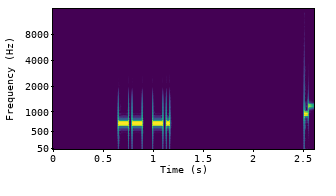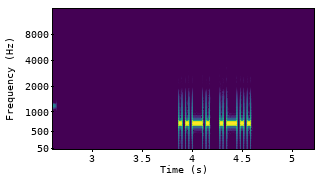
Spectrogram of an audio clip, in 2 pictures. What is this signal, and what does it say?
Morse code, heard as a keyed tone, about 35 wpm, 700 Hz. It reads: MN FL
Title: US States 35wpm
